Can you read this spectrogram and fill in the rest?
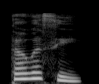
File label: "ದವಸ", Kannada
